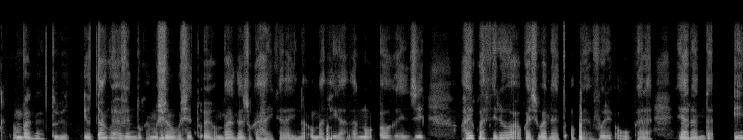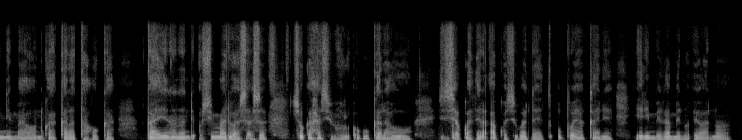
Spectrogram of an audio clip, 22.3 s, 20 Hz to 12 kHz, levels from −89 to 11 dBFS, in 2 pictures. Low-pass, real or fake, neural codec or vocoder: 9.9 kHz; fake; vocoder, 22.05 kHz, 80 mel bands, WaveNeXt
